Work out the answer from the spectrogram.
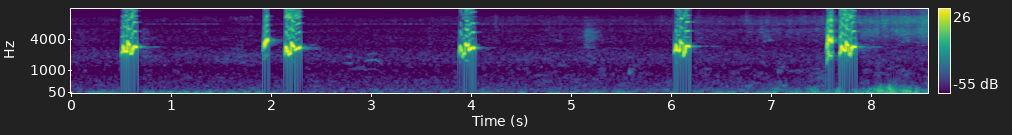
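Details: Loud wild sooty-headed bulbul used to train caged birds. Short sharp whistled phrases, single or doubled, come every one to two seconds against a quiet background, with a soft low rumble at the end.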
